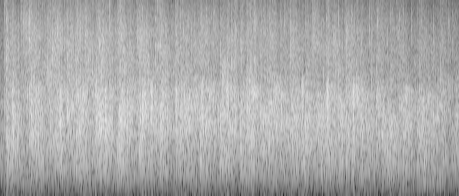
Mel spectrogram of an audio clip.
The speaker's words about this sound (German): Hier wird geklatscht für …. Er ist Kinderliedermacher und heute auch Chorleiter.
